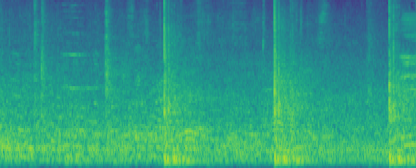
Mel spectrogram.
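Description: A basketball bounced three times on a hardwood gym floor, about a second apart: a shooter's dribbles at the free-throw line before a free throw.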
